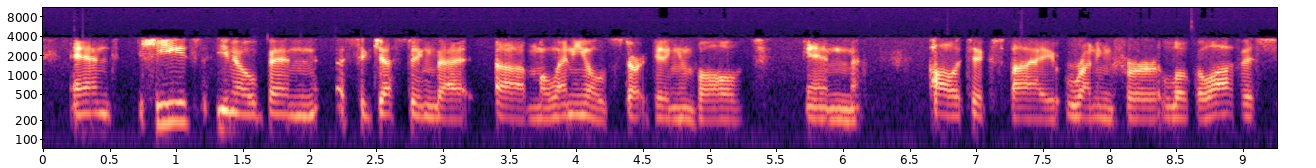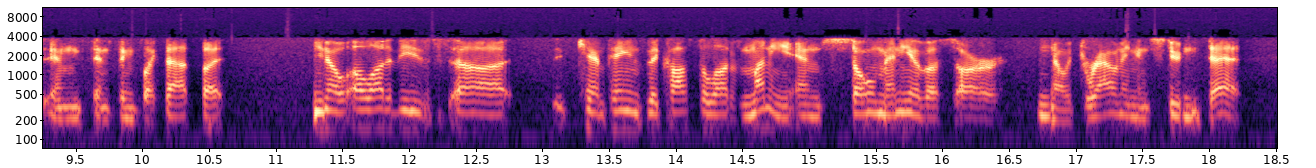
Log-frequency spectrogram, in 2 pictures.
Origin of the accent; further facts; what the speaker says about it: Vermont, United States; now in New York, United States; I'm actually from Vermont originally.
